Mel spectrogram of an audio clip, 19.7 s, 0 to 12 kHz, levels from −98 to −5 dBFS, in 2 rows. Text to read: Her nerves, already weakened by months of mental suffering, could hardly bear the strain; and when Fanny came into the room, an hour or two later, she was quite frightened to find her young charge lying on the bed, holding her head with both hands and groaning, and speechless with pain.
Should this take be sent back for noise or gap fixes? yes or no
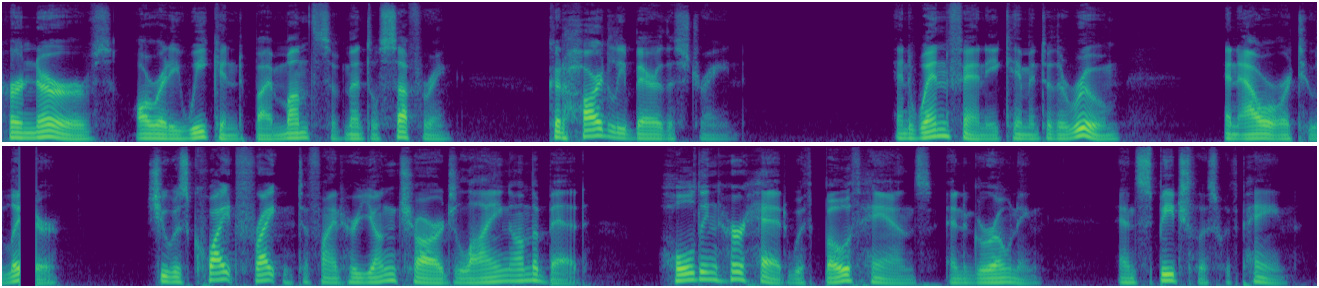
yes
